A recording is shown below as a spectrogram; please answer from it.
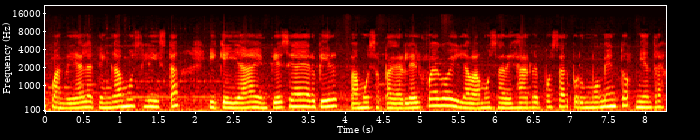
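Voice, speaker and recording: A woman, the host of a cooking channel, explaining each step of a home recipe calmly and with fond diminutives. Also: medium pitch. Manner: calm, explanatory, uses loving diminutives. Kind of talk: step-by-step cooking tutorial voice-over. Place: home kitchen.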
